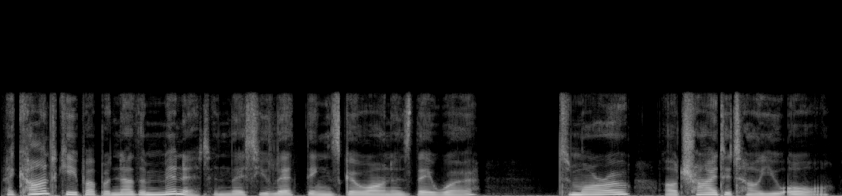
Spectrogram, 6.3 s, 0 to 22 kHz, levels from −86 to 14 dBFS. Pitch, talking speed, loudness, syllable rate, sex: 185 Hz, 210 wpm, -17 LUFS, 5.6 syllables/s, female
